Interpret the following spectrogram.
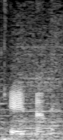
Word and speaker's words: Kathan: Is that how you say his name? Is it Kathan? Yeah. Oh. I know how it's spelled, but it is Kathan.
